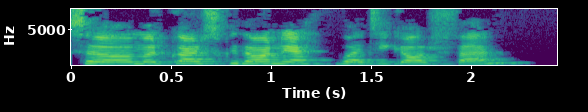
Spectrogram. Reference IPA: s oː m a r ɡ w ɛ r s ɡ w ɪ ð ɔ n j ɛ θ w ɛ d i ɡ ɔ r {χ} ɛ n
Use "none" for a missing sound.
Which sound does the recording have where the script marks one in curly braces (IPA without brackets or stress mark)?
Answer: f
